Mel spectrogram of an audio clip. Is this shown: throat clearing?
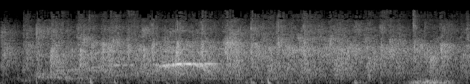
no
